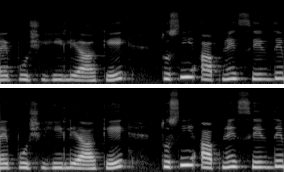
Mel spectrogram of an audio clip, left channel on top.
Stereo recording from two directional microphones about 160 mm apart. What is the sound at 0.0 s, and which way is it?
Speech, 30° right (ahead or behind).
